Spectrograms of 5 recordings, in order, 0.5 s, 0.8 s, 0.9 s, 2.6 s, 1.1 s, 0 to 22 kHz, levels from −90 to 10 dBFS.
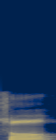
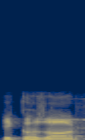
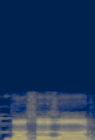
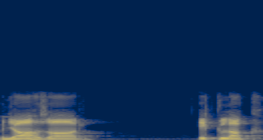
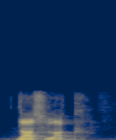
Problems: background sounds at intervals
